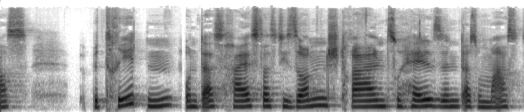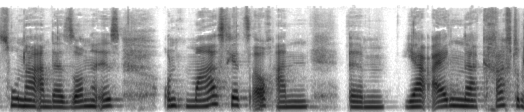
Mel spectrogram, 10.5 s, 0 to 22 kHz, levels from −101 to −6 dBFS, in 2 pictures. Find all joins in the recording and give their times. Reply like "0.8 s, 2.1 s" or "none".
1.8 s, 8.0 s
